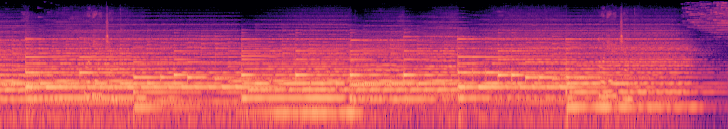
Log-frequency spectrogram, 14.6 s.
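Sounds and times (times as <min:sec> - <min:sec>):
cello: 0:00.0 - 0:14.2
orchestra melody: 0:00.0 - 0:14.5
piano: 0:00.0 - 0:14.5.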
